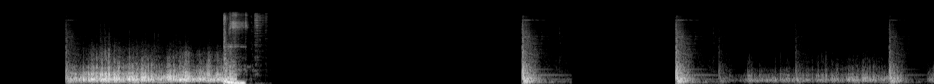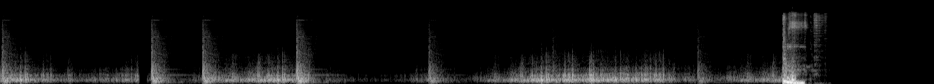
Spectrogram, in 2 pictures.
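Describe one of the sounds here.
A heavy ball rolls and rumbles along a track.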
